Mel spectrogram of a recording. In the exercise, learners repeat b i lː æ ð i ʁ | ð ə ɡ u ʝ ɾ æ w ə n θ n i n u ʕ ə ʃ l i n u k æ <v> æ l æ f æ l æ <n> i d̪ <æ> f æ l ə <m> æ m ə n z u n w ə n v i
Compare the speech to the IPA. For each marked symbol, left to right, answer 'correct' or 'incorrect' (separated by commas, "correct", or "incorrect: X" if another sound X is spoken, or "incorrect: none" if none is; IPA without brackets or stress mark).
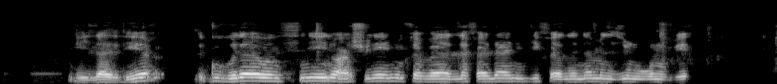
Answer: correct, correct, incorrect: i, incorrect: n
